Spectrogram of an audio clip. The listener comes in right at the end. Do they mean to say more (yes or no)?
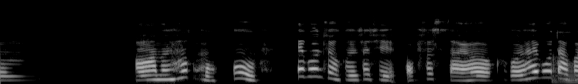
no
